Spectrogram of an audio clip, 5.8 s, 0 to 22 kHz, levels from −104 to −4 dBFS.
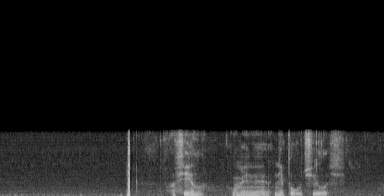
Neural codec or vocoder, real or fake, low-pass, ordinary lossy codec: vocoder, 22.05 kHz, 80 mel bands, HiFi-GAN; fake; 7.2 kHz; none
